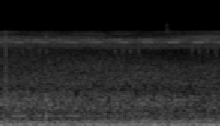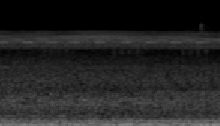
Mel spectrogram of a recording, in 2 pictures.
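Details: At night in a neighbourhood, a distant robust conehead sings a steady, unbroken high buzz from further down the way, over low traffic rumble.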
